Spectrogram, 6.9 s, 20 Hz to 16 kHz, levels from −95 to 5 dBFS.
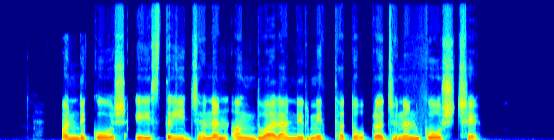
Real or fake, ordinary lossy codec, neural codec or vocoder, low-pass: real; Opus, 32 kbps; none; 14.4 kHz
